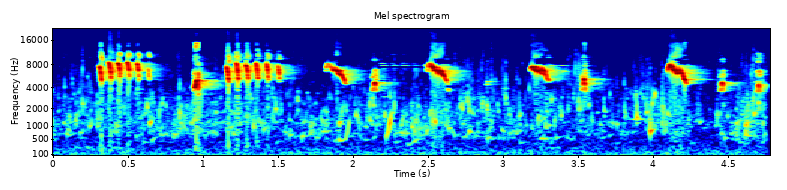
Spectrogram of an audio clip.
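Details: Velvet-fronted nuthatch (rambatan paruh merah), Doraemon style, in a full training-song recording for other songbirds. Very high, buzzy bursts and stuttering trills in short phrases, roughly twice a second, with clean pauses between them.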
